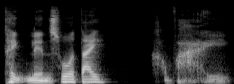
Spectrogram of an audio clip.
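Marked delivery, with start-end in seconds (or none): 1.5-2.3 whispered "Không phải", hushing the table; a cautious whisper to the drinkers; hushed whisper. Acted. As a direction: cut them off in a whisper. Thịnh hushes them.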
